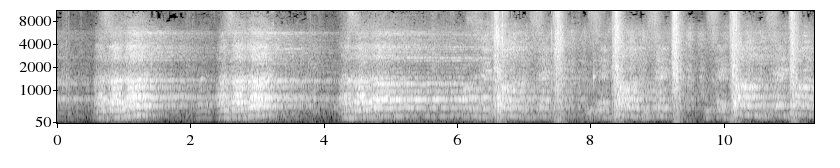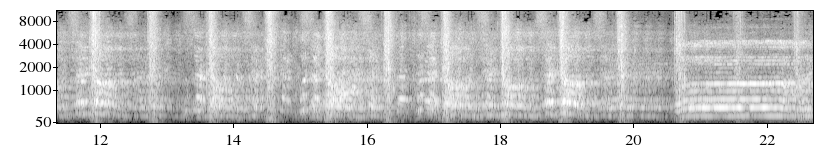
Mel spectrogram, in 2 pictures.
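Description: Many men chanting a nauha, a Shia mourning lament, in unison, joined from around six seconds in by rhythmic chest-beating (matam) slaps about twice a second.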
